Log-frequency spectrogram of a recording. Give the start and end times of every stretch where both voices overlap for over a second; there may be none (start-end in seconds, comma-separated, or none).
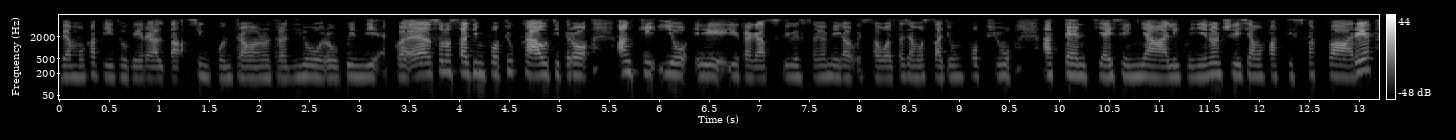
none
